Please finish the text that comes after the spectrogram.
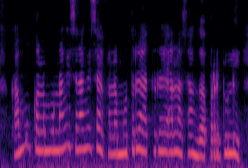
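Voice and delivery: high-pitched, emphatic brushing-off of protests; firm insisting. Retold or imitated. Father figure massaging her sore leg, firm insisting. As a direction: imitate a father who will not relent.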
